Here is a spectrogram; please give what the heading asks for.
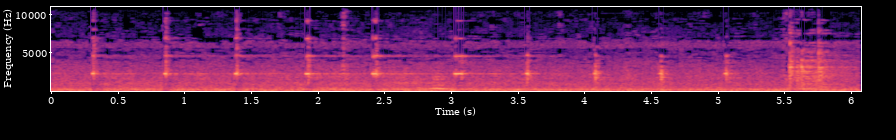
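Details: Hyundai HB20 front suspension being worked: sharp metallic clicks about twice a second; knock from a worn front ball joint.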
